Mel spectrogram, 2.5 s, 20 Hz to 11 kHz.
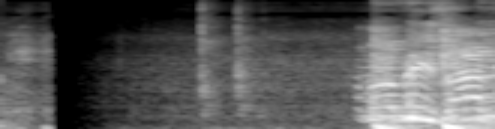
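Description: Music starts near the end, playing loud with a strong bass through a homemade three-way speaker box driven by a small 400 W RMS amplifier module. Before it, near silence with a couple of faint clicks.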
